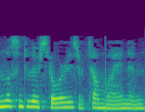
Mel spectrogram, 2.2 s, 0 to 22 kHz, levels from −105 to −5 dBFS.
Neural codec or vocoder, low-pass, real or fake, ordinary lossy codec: codec, 24 kHz, 0.9 kbps, WavTokenizer, medium speech release version 2; 7.2 kHz; fake; MP3, 24 kbps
